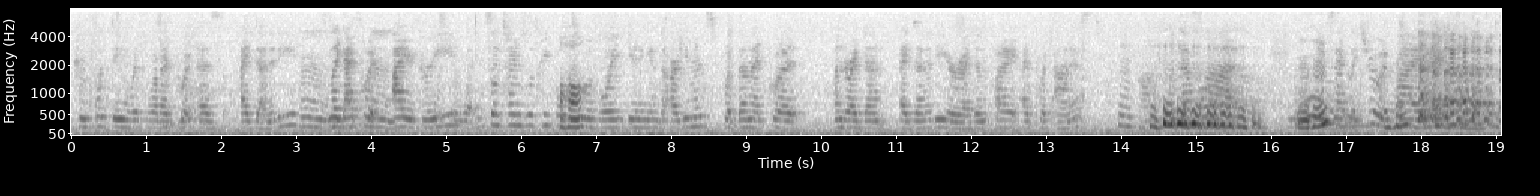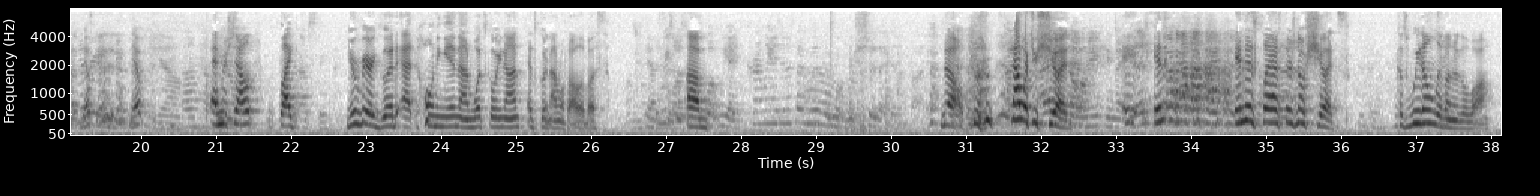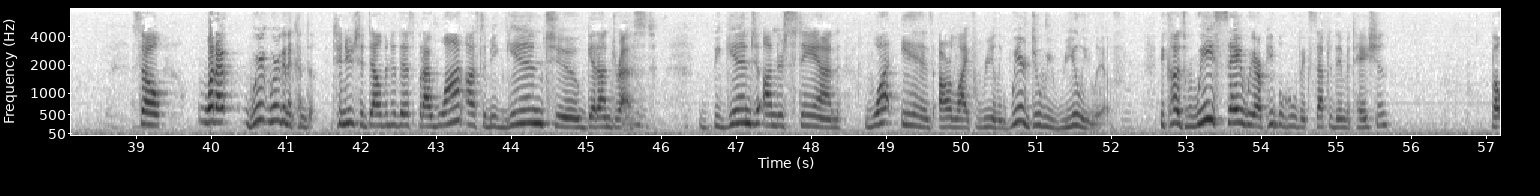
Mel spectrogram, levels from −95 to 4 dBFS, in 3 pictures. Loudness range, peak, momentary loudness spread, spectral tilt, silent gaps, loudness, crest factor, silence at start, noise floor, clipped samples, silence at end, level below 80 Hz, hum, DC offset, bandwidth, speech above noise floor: 22 LU; -6 dBFS; 26 LU; -5.5 dB/octave; none; -25 LUFS; 22 dB; 0.05 s; -48 dBFS; under 0.1%; 0 s; -52 dBFS; none; under 0.1%; 7.6 kHz; 21 dB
